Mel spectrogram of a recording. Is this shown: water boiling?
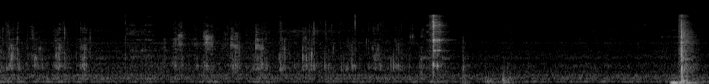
yes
